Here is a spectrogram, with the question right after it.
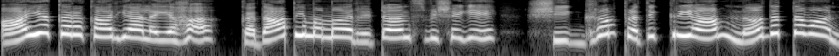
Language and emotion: Sanskrit, surprised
